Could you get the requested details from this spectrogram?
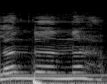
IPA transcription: ˈlʌndən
